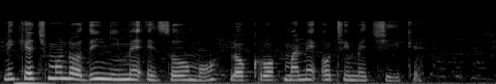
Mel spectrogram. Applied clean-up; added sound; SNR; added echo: none; none; none; none.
